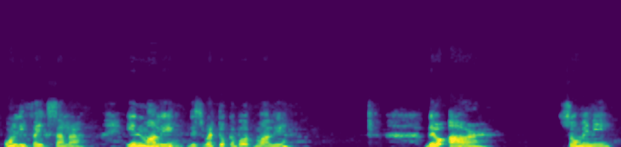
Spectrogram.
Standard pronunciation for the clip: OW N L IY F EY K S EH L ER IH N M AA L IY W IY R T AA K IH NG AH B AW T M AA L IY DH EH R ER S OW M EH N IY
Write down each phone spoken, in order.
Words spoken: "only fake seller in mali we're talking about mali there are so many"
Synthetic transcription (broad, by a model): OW N L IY F EY K S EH L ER IH N M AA L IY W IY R T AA K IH AH B AW T M AA L IY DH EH R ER S OW M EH N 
